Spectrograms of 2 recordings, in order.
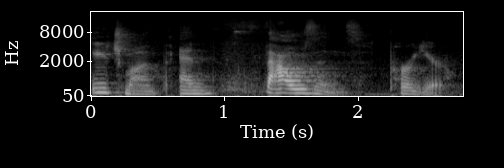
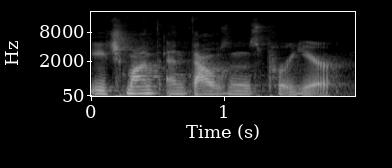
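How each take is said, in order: First: It is read with pauses and strong emphasis. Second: It is read quickly and flatly, without emphasis. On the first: The speaker calls it right. "when I added pausing and emphasis" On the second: The speaker calls it wrong. "I pretty much skimmed through all that. I didn't really show any kind of emotion"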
